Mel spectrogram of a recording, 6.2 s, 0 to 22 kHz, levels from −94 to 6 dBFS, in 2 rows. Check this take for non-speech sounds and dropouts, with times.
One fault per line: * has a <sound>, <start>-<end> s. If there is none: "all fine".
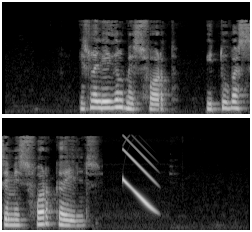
* has a chirp, 4.6-5.1 s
